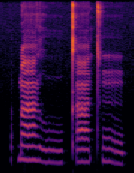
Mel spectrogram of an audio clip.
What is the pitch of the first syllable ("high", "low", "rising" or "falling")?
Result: high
